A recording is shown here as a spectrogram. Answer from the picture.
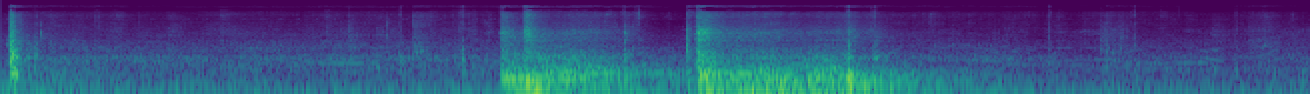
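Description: Skateboard on a concrete skatepark: a sharp crack right at the start, then two louder, longer clatters of board and wheels about two and a half and three and a half seconds in, the second deeper and lasting about a second.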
